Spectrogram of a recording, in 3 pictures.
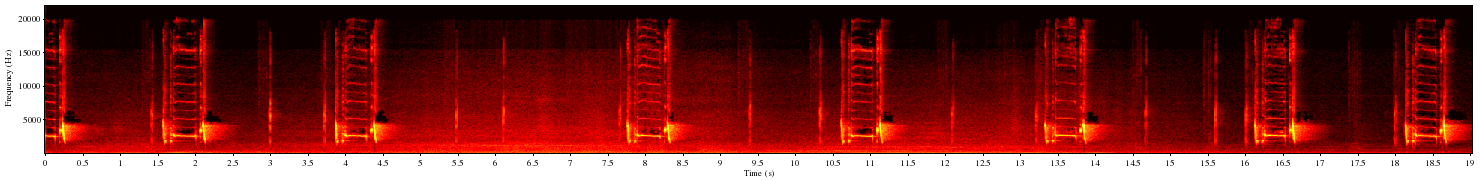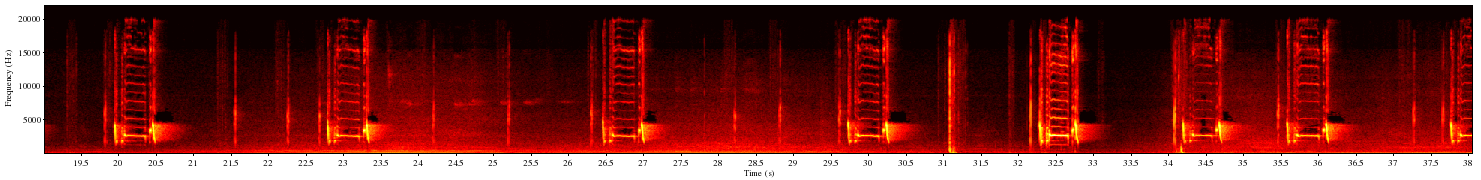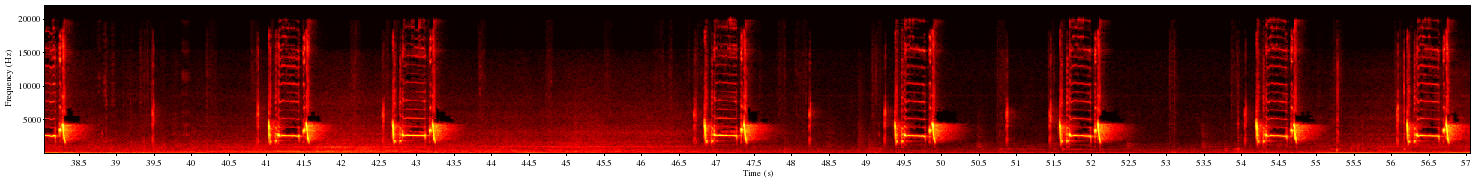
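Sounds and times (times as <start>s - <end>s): bird calling in bright bursts: 0.0s - 6.4s, 7.5s - 12.3s, 13.1s - 14.8s, 16.0s - 17.1s, 18.0s - 19.0s, 19.8s - 20.9s, 21.5s - 24.4s, 26.2s - 27.4s, 29.6s - 31.2s, 32.1s - 33.0s, 34.0s - 36.5s, 37.2s - 38.8s, 40.8s - 43.6s, 46.6s - 47.9s, 49.2s - 50.3s, 51.5s - 52.4s, 54.0s - 55.2s, 56.0s - 57.0s
sharp clicks: 2.8s - 24.4s, 26.2s - 27.1s, 27.8s - 33.2s, 33.9s - 57.0s.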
